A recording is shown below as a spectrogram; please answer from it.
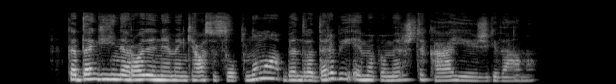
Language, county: Lithuanian, Vilnius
